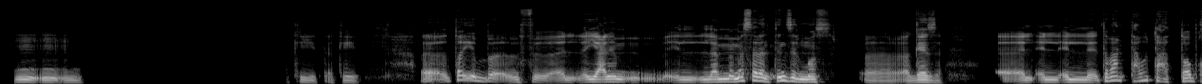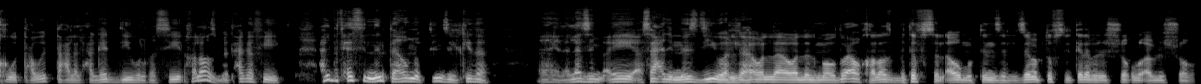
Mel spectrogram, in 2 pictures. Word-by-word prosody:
إمم، 115 Hz, -1 st, 0 dB
إمم، 100 Hz, -1 st, -2 dB
إمم. 95 Hz, 0 st, -9 dB, 2.0 s
أكيد، 100 Hz, -5 st, -11 dB
أكيد. 90 Hz, -1 st, -11 dB, 0.6 s
آآ -, -, -3 dB
طيب 145 Hz, -, -2 dB, 0.3 s
في 105 Hz, -, -10 dB
ال 100 Hz, +1 st, -6 dB
يعني 125 Hz, 0 st, +3 dB
م -, -, +2 dB, 0.5 s
ال 110 Hz, +1 st, -3 dB
لمّا 125 Hz, +2 st, +3 dB
مثلًا 170 Hz, +1 st, +3 dB
تنزل 165 Hz, -1 st, +3 dB
مصر 120 Hz, 0 st, -1 dB, 0.2 s
آآ 85 Hz, 0 st, -7 dB
أجازة، 95 Hz, -2 st, 0 dB, 0.6 s
ال -, -, -3 dB
ال 110 Hz, 0 st, 0 dB
ال 95 Hz, -, -3 dB
طبعًا 190 Hz, +3 st, -1 dB
اتعوّدت 185 Hz, 0 st, -7 dB
على 125 Hz, -, -7 dB
الطبخ، 150 Hz, 0 st, -4 dB
واتعوّدت 110 Hz, +5 st, -4 dB
على 100 Hz, -1 st, -4 dB
الحاجات 95 Hz, +5 st, -4 dB
دي، 105 Hz, +1 st, -2 dB
والغسيل، 105 Hz, +3 st, -3 dB
خلاص 195 Hz, -1 st, 0 dB
بقت -, -, -9 dB
حاجة 135 Hz, +1 st, -3 dB
فيك. 110 Hz, -7 st, -3 dB, 0.4 s
هل 205 Hz, -, 0 dB
بتحس 185 Hz, +1 st, 0 dB
إن 275 Hz, -, +8 dB
أنت 165 Hz, -, +4 dB
أول 140 Hz, +2 st, +2 dB
ما 130 Hz, -, +5 dB
بتنزل 125 Hz, -9 st, -2 dB
كده 135 Hz, +5 st, -2 dB, 0.5 s
أنا 105 Hz, -2 st, -9 dB
لازم 125 Hz, 0 st, 0 dB
إيه، 125 Hz, 0 st, +2 dB
أساعد 135 Hz, -4 st, 0 dB
الناس 115 Hz, +2 st, +4 dB
دي، 120 Hz, +5 st, +5 dB
والّا 105 Hz, 0 st, +4 dB
والّا 115 Hz, -1 st, +4 dB
والّا 105 Hz, +1 st, +5 dB
الموضوع 105 Hz, +5 st, +3 dB
وخلاص 110 Hz, -3 st, +2 dB
بتفصل 100 Hz, +8 st, 0 dB
أول 105 Hz, -1 st, +3 dB
ما 95 Hz, -, 0 dB
بتنزل، 95 Hz, -4 st, -2 dB
زي 110 Hz, +6 st, +3 dB
ما 120 Hz, -, +5 dB
بتفصل 115 Hz, -2 st, -3 dB
كده 110 Hz, +2 st, +2 dB
بين 105 Hz, -1 st, 0 dB
الشغل، 100 Hz, +1 st, -3 dB
وقبل 95 Hz, +1 st, -1 dB
الشغل؟ 95 Hz, -, -6 dB
110 Hz, 160 wpm, -24 LUFS, 100-130 Hz, 2.0 s, إن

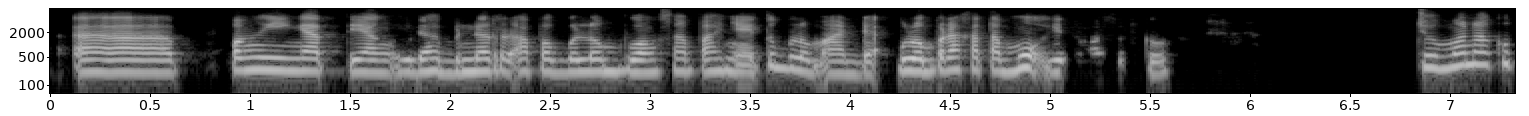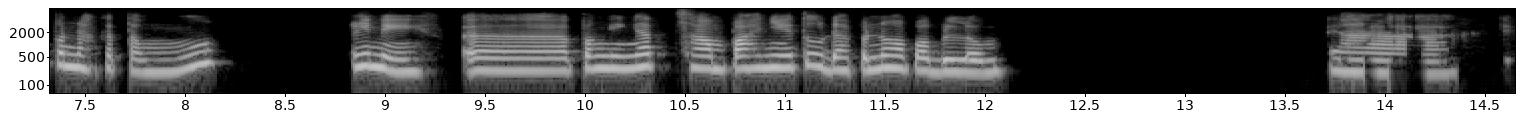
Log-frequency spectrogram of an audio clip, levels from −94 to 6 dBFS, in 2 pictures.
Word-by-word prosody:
eee, 215 Hz, -1 st, +5 dB, 0.3 s
pengingat 240 Hz, -1 st, +3 dB, 0.2 s
yang 210 Hz, -1 st, +1 dB
udah 225 Hz, +1 st, +1 dB
bener 225 Hz, +1 st, +1 dB, 0.2 s
apa 225 Hz, -1 st, -2 dB
belum 220 Hz, 0 st, +1 dB
buang 210 Hz, 0 st, +2 dB
sampahnya 225 Hz, 0 st, -2 dB
itu -, -, -5 dB
belum 245 Hz, -4 st, -1 dB
ada 190 Hz, -1 st, -2 dB
belum 230 Hz, 0 st, +6 dB
pernah 245 Hz, +1 st, +3 dB
ketemu 230 Hz, +2 st, +2 dB
gitu 215 Hz, -, -3 dB
maksudku. 210 Hz, -, -11 dB, 1.3 s
Cuman 295 Hz, +4 st, +3 dB
aku 330 Hz, +1 st, -2 dB
pernah 295 Hz, -5 st, +1 dB
ketemu 250 Hz, +7 st, -3 dB, 0.7 s
ini, 240 Hz, -7 st, +1 dB, 0.2 s
eee, 235 Hz, 0 st, 0 dB
pengingat 270 Hz, +3 st, +1 dB
sampahnya 270 Hz, 0 st, +2 dB
itu 310 Hz, -1 st, -1 dB
udah 250 Hz, -2 st, -1 dB
penuh 270 Hz, +3 st, +1 dB
apa 245 Hz, -2 st, 0 dB
belum. 215 Hz, 0 st, -1 dB, 1.6 s
Ya, 220 Hz, -2 st, -2 dB, 0.3 s
jadi 195 Hz, -, -13 dB
235 Hz, 130 wpm, -25 LUFS, 220-270 Hz, 1.6 s, belum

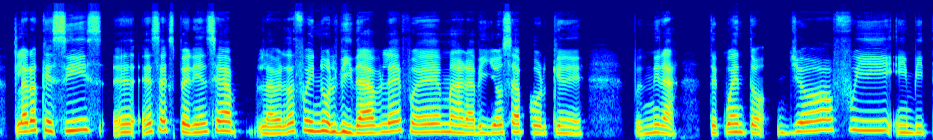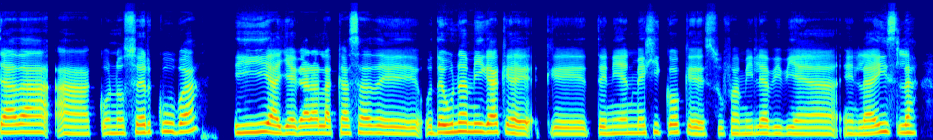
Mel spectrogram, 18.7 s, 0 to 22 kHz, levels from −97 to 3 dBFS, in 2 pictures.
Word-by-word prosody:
Claro 250 Hz, +5 st, +5 dB
que 270 Hz, -, +4 dB
sí 270 Hz, +4 st, +3 dB
s 295 Hz, -3 st, -5 dB
eh, 230 Hz, +1 st, 0 dB
esa 245 Hz, +6 st, +2 dB
experiencia 245 Hz, +1 st, +3 dB, 0.2 s
la 190 Hz, -1 st, 0 dB
verdad 210 Hz, +7 st, +2 dB
fue 275 Hz, 0 st, +4 dB
inolvidable, 240 Hz, -1 st, +4 dB
fue 235 Hz, -2 st, +1 dB
maravillosa 215 Hz, 0 st, +1 dB
porque, 200 Hz, -3 st, -4 dB, 0.5 s
pues 175 Hz, -, -9 dB
mira, 205 Hz, -2 st, -1 dB, 0.3 s
te 210 Hz, -, -1 dB
cuento, 225 Hz, 0 st, 0 dB
yo 250 Hz, +7 st, +1 dB
fui 280 Hz, -1 st, -2 dB
invitada 220 Hz, +1 st, 0 dB
a 185 Hz, -1 st, -3 dB
conocer 195 Hz, +4 st, -2 dB
Cuba 245 Hz, +4 st, -1 dB, 0.3 s
y 225 Hz, +4 st, +1 dB
a 215 Hz, -3 st, +4 dB
llegar 195 Hz, 0 st, +1 dB
a 200 Hz, -, +1 dB
la 195 Hz, -1 st, 0 dB
casa 205 Hz, +1 st, -2 dB
de 190 Hz, -3 st, -2 dB
de 200 Hz, +3 st, +2 dB
una 230 Hz, +3 st, +4 dB
amiga 235 Hz, -1 st, +3 dB
que 195 Hz, -6 st, 0 dB
que 175 Hz, -1 st, -5 dB
tenía 195 Hz, +1 st, -3 dB
en 200 Hz, +1 st, -4 dB
México 220 Hz, +2 st, -3 dB
que 185 Hz, -6 st, -4 dB
su 175 Hz, 0 st, -14 dB
familia 185 Hz, +1 st, -4 dB
vivía 180 Hz, -1 st, -5 dB
en 180 Hz, 0 st, -7 dB
la 185 Hz, +2 st, 0 dB
isla. 220 Hz, -2 st, -1 dB
215 Hz, 150 wpm, -24 LUFS, 195-235 Hz, 0.5 s, Claro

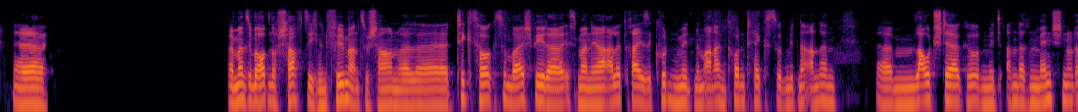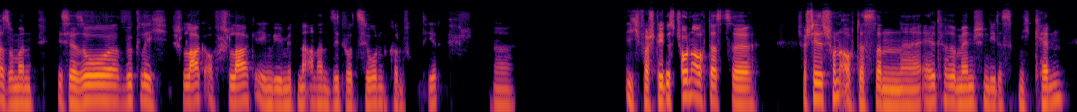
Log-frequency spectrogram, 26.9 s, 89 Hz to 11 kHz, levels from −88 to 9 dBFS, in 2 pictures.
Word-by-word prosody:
Ja. 125 Hz, -2 st, +3 dB, 2.3 s
Wenn 135 Hz, 0 st, +2 dB
man 150 Hz, +1 st, +5 dB
es 140 Hz, -, -5 dB
überhaupt 145 Hz, +1 st, +4 dB
noch 140 Hz, -3 st, -2 dB
schafft, 145 Hz, +4 st, +2 dB
sich 125 Hz, -5 st, -4 dB
'nen 115 Hz, 0 st, -2 dB
Film 150 Hz, +1 st, +2 dB
anzuschauen, 120 Hz, 0 st, 0 dB
weil, 115 Hz, 0 st, 0 dB
äh, 120 Hz, 0 st, +1 dB
TikTok 150 Hz, -2 st, 0 dB
zum 140 Hz, -3 st, -5 dB
Beispiel 140 Hz, +1 st, +2 dB
da 125 Hz, -1 st, +4 dB
ist 130 Hz, -, -5 dB
man 130 Hz, -1 st, +1 dB
ja 125 Hz, +1 st, +3 dB
alle 135 Hz, +3 st, +1 dB
3 135 Hz, -2 st, +1 dB
Sekunden 140 Hz, +3 st, -5 dB
mit 130 Hz, -3 st, -3 dB
'nem 130 Hz, 0 st, -4 dB
anderen 130 Hz, -1 st, 0 dB
Kontext 140 Hz, +1 st, -5 dB
und 130 Hz, -3 st, -5 dB
mit 125 Hz, +1 st, -7 dB
'ner 135 Hz, -2 st, -4 dB
anderen, 135 Hz, 0 st, -3 dB, 0.5 s
ähm, 125 Hz, -1 st, -1 dB
Lautstärke 140 Hz, 0 st, +2 dB
und 125 Hz, -3 st, -4 dB
mit 130 Hz, 0 st, -6 dB
anderen 135 Hz, -2 st, -3 dB
Menschen 145 Hz, +2 st, -2 dB
und 145 Hz, -, -7 dB
also, 125 Hz, -3 st, -2 dB
man 125 Hz, -1 st, -2 dB, 0.3 s
ist 135 Hz, -6 st, -6 dB
ja 130 Hz, -2 st, +3 dB
so 145 Hz, +1 st, +5 dB
wirklich 140 Hz, -, -4 dB
Schlag 140 Hz, +2 st, +2 dB
auf -, -, -10 dB
Schlag 140 Hz, +2 st, +2 dB
irgendwie 125 Hz, -3 st, -3 dB
mit 125 Hz, +3 st, -6 dB
'ner 130 Hz, +1 st, -4 dB
anderen 125 Hz, -2 st, -5 dB
Situation 125 Hz, +1 st, -4 dB
konfrontiert. 120 Hz, +3 st, -9 dB, 0.7 s
Ja. 120 Hz, -2 st, -9 dB, 1.4 s
Ich -, -, -4 dB
verstehe 140 Hz, -, +3 dB
das 155 Hz, -, +2 dB
schon 175 Hz, +1 st, +6 dB
auch, -, -, +5 dB
dass, 140 Hz, -3 st, -1 dB
äh 125 Hz, -1 st, +5 dB, 0.6 s
ich -, -, -22 dB
verstehe 160 Hz, -, +3 dB
das 155 Hz, -, +3 dB
schon 170 Hz, -1 st, 0 dB
auch, -, -, +1 dB
dass 120 Hz, -3 st, -2 dB
dann, 120 Hz, -2 st, +1 dB
äh, 120 Hz, +1 st, -2 dB
ältere 135 Hz, 0 st, -2 dB
Menschen, 130 Hz, 0 st, -1 dB
die 120 Hz, -, -3 dB
das 120 Hz, -2 st, -10 dB
nicht 115 Hz, -6 st, -10 dB
kennen, 145 Hz, +4 st, -1 dB
130 Hz, 165 wpm, -23 LUFS, 125-140 Hz, 2.3 s, schon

